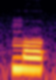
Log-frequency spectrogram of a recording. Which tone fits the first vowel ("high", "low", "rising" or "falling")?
low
